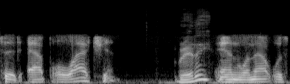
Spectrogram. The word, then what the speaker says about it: Appalachian: came on and he said here at the Appalachian Power company we're here to serve you or something like that and all the people in Virginia said Appalachian where's that because they pronounce it appalachin really and when that was pointed out to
